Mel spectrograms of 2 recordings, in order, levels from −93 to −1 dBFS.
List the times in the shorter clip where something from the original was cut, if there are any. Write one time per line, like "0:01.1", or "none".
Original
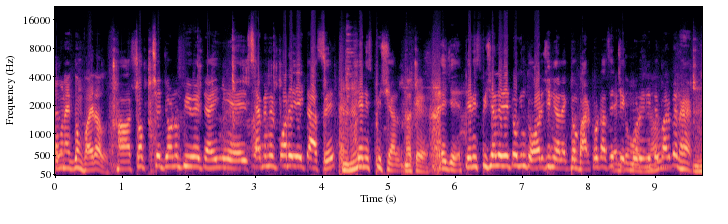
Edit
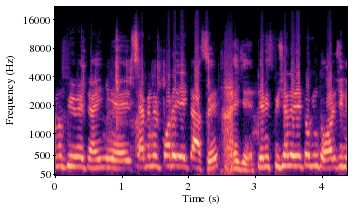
0:02.5

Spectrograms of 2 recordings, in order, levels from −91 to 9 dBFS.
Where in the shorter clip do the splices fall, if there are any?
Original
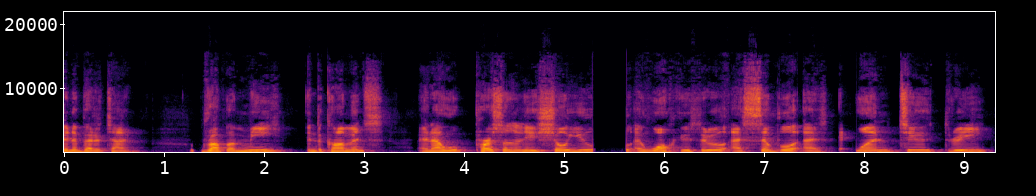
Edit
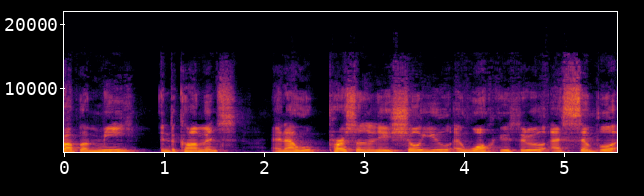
0:03.9

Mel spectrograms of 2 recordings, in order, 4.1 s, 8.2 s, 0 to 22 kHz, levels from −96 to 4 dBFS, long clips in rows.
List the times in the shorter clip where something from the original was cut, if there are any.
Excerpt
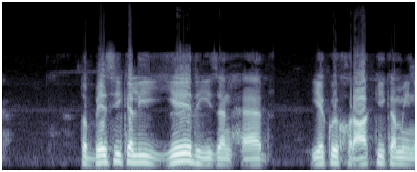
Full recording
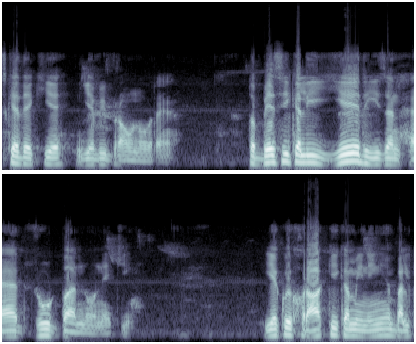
0:02.7

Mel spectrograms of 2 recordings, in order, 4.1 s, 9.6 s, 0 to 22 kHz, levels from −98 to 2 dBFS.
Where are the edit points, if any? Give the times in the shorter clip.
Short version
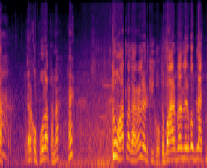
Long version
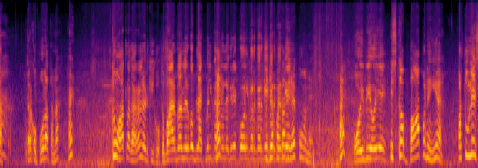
none

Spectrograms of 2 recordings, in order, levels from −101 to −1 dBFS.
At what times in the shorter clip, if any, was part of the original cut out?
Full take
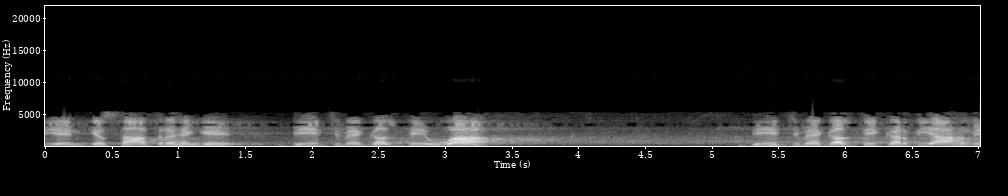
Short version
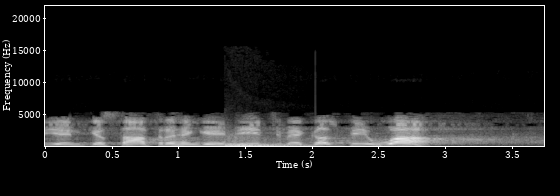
0:01.4

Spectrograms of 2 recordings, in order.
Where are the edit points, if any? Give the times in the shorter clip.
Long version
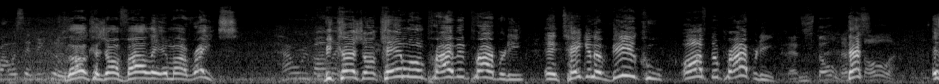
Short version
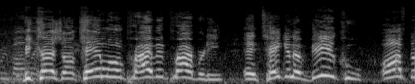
none

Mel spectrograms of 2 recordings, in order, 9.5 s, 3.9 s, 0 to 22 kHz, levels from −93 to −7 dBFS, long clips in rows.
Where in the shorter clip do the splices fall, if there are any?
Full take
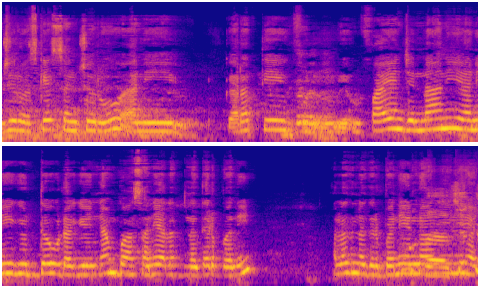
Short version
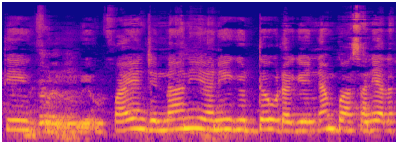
none

